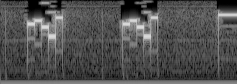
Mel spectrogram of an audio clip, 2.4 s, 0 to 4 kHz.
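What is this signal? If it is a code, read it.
Five-tone selective call (ZVEI), heard as quick runs of five tones, tones of about 70 ms. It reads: 89740 89740
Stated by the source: ZVEI five-tone call received on SDR.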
